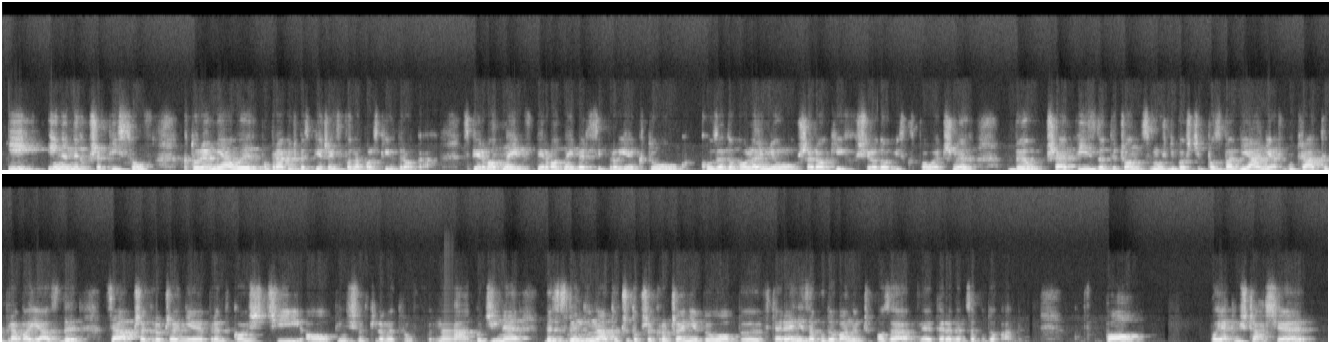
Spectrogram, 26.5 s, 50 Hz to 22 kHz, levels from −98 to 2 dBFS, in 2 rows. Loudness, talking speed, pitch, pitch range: -15 LUFS, 125 wpm, 180 Hz, 160-215 Hz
